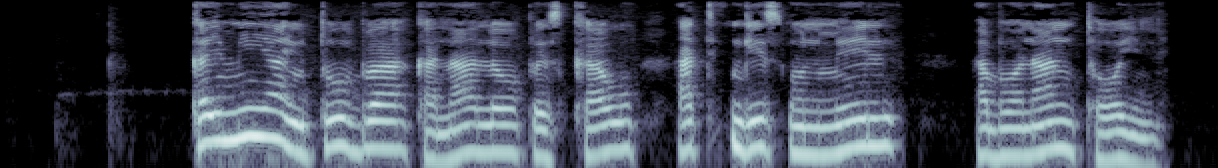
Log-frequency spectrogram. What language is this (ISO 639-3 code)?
epo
